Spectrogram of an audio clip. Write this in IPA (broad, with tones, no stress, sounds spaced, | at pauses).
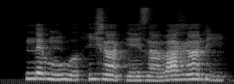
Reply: n ɛ˦ v ũ˨˦ w ʊ˨˦ h i˦ ɣ ã˦˨ k eː˨ z ã˨ β a˦ ɣ ã˦ ɗ i˨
